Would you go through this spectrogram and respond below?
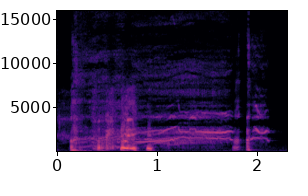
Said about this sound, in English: Oh dear, I thought I could mask that with a cough. No, you really couldn't.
